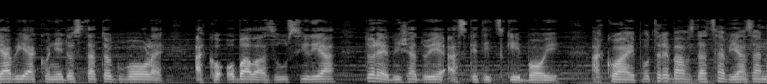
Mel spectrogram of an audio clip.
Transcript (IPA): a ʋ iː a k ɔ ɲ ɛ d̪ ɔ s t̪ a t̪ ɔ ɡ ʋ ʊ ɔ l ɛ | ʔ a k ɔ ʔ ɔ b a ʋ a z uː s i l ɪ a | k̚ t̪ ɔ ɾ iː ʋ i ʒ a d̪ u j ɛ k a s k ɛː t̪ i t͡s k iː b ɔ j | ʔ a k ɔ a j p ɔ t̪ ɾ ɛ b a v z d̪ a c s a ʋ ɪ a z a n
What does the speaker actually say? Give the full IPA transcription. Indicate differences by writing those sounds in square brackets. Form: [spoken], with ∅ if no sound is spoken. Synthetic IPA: a ʋ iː a k ɔ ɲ ɛ d̪ ɔ s t̪ a t̪ ɔ ɡ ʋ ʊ ɔ l ɛ | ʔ a k ɔ ʔ ɔ b a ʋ a z uː s i l ɪ a | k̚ t̪ ɔ ɾ [ɛː] ʋ i ʒ a d̪ u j ɛ [ʔ] a s k [ɛ] t̪ i t͡s k iː b ɔ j | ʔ a k ɔ a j p ɔ t̪ ɾ ɛ b a v z d̪ a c s a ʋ ɪ a z a n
